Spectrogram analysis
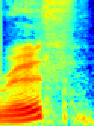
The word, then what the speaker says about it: Routh: pronounced Ruth. I always want to say Routh because I'm an idiot.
